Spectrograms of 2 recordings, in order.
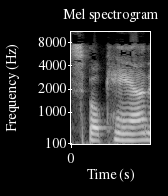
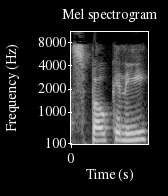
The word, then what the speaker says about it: Spokane: And for anybody listening, if you're not from this part of the country, it's Spokane. It's not Spokane-y, like some of the sports announcers pronounce it.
